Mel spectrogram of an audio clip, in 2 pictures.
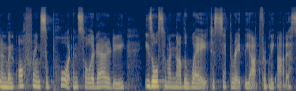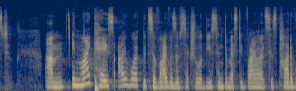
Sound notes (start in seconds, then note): none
